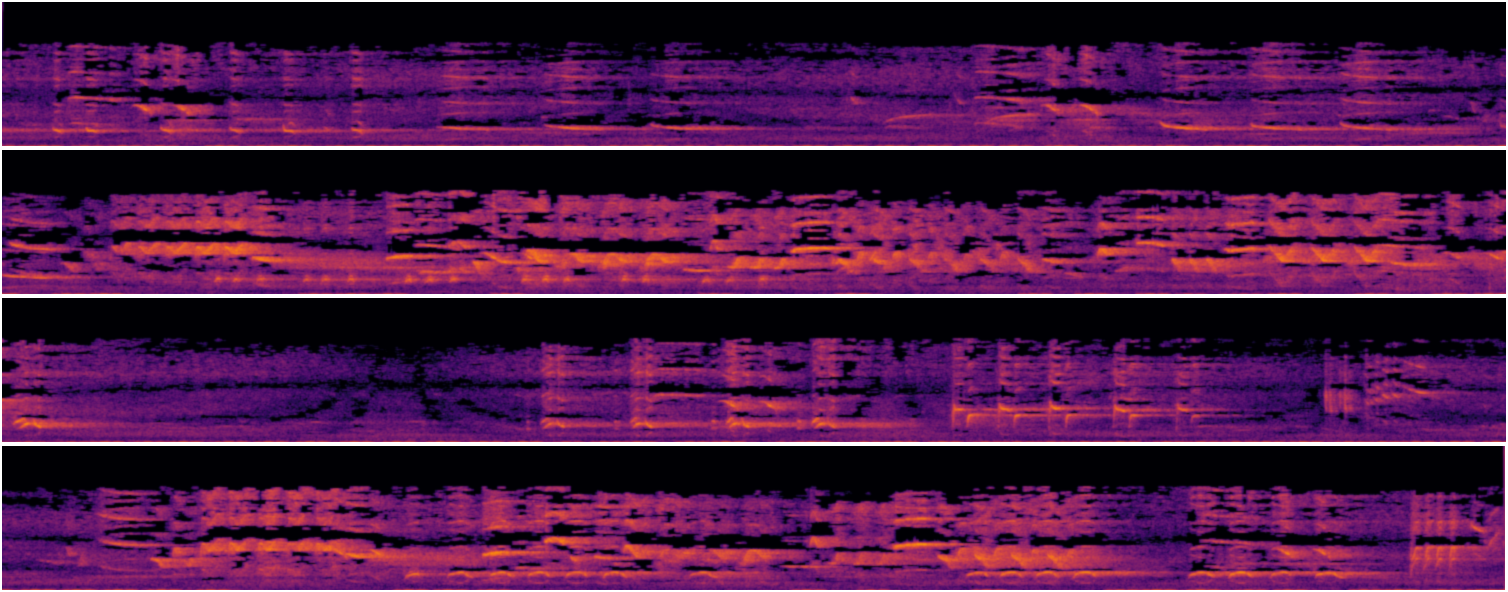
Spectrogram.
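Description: Songbirds singing, with repeated short chirping phrases and higher trills overlapping one another.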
